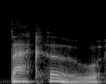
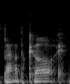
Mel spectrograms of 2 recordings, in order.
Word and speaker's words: Babcock: Perhaps pronounced Bacco. – Bacco. – But no, it's Babcock.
